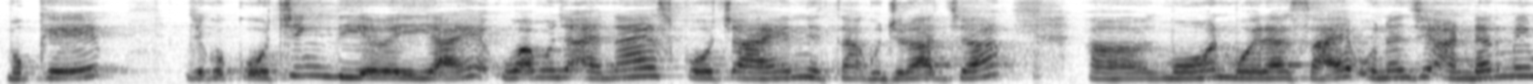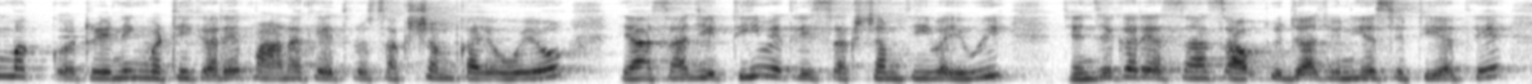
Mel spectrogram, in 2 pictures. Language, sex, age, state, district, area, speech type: Sindhi, female, 30-45, Gujarat, Surat, urban, spontaneous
